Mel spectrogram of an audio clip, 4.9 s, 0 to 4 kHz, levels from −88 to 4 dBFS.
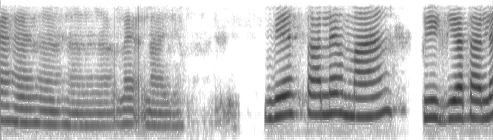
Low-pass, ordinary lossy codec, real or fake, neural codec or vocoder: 3.6 kHz; none; fake; codec, 16 kHz, 4.8 kbps, FACodec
